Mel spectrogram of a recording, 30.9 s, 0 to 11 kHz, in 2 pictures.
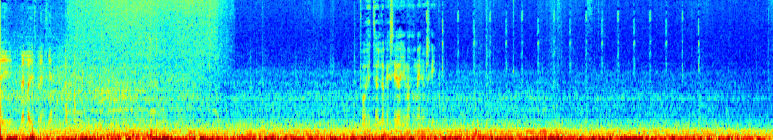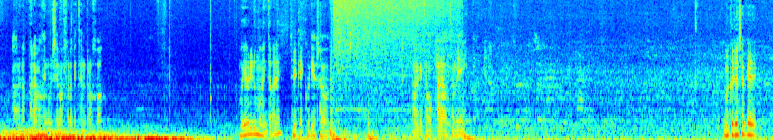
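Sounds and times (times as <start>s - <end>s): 
road rumble inside an electric car driving at about 40 km/h with windows closed: 0.0s - 30.9s
brief hiss: 1.3s - 4.7s, 22.1s - 25.0s
speech: 21.6s - 23.0s, 23.7s - 24.9s, 29.9s - 30.8s.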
